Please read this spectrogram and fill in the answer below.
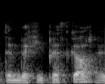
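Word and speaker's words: Dinbych-y-pysgod: I've driven through Bilthwells if you're heading down to Tenby or Dinbicky Pithgod, as you pronounce in Welsh.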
